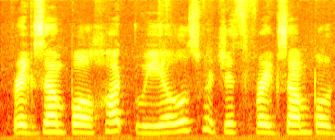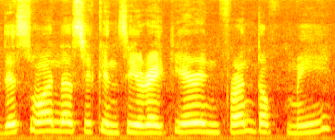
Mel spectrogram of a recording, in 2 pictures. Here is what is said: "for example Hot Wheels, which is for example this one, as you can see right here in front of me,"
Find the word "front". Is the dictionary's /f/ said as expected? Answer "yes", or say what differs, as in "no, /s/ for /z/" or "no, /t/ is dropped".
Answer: yes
